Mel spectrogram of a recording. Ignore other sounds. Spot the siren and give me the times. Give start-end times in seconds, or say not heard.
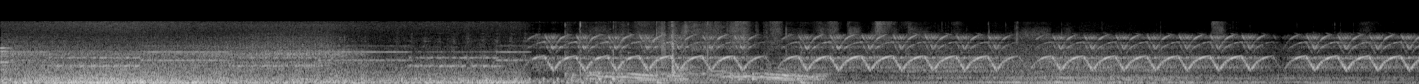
0.0-14.1.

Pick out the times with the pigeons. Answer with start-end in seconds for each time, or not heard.
5.7-8.4.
